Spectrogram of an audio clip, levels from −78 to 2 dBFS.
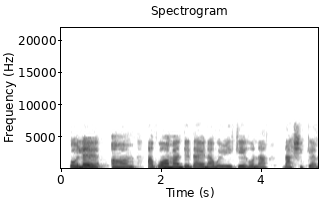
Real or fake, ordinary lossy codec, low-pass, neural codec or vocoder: fake; MP3, 48 kbps; 7.2 kHz; codec, 16 kHz, 4 kbps, FreqCodec, larger model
